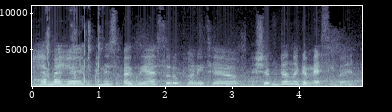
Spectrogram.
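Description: A woman's voice: on the high side, fairly quick, over loud music, rough recording. Chatty young woman vlogging on her phone. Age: young adult. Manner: chatty, crude and playful. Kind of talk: casual vlog chat. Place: car, thrift store and gym. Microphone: handheld phone camera.

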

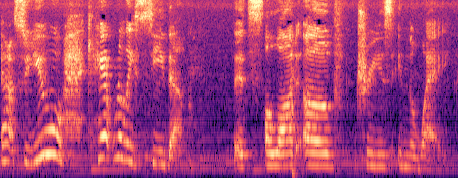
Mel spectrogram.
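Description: A woman's voice: medium pitch, animated, slow pace, darkish tone. A woman running an improvised tabletop game, narrating scenes as game master. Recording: music playing behind the voice. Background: music.

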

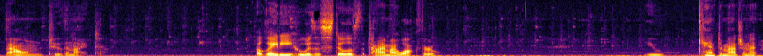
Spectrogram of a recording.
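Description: Guy doing a brooding vampire for asmr roleplay, lowish voice, really slow n soft, polite but menacing. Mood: wistful, bitter. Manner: slow, soft-spoken, theatrical, dropping into whispers. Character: brooding, courteous, menacing male vampire stranger. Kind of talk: ASMR roleplay, dramatic monologue.

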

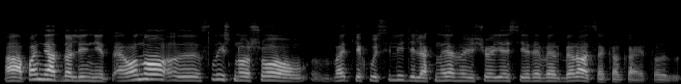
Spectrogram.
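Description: A man chatting casually as an amateur radio operator in a halting, hesitant way, recorded indoors at his desk. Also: a little high, clear, resonant tone, muffled recording. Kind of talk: casual ham radio chat, asking questions.

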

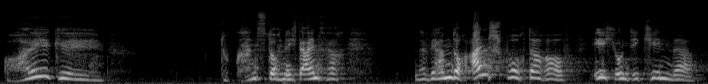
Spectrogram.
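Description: An aggrieved wife speaks in a fairly high voice in a radio play. She is insistent, a mother pressing her claim. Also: expressive, unhurried. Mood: upset, pleading. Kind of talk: German radio play acting.

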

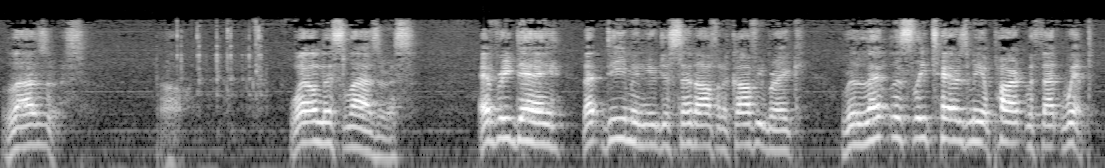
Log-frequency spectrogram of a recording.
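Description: A man's voice: on the high side, unhurried, a little mellow, close to an everyday voice. A man playing a long-suffering lawyer in hell for a comic fantasy audio drama, dry and sarcastic. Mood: sardonic, weary. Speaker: voice actor.

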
